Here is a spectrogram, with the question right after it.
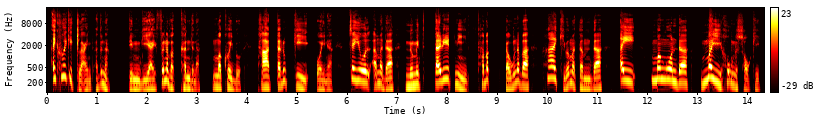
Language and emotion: Manipuri, angry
